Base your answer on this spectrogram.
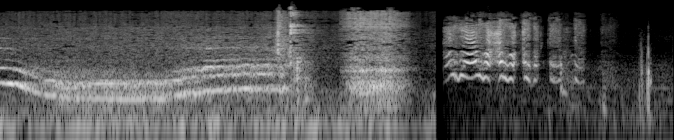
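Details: Pet cat indoors giving a long, drawn-out wavering meow that slides down and back up over about three seconds, then a burst of short warbling, quavering meows, with human voices and background music.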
